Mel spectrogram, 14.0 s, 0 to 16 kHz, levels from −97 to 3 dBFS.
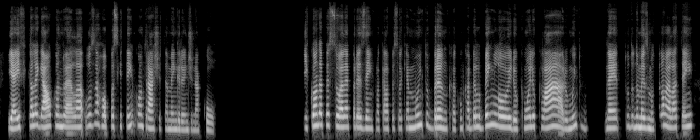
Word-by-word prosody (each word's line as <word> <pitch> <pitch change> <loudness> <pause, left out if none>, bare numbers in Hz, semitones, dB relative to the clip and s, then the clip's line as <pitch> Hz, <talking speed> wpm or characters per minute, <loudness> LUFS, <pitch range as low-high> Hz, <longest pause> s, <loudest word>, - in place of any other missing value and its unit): E 220 - +4
aí, 215 +3 +5
fica 250 +2 -4
legal 265 -2 +5
quando 265 -1 0
ela 125 0 +2
usa 280 +4 -5
roupas 255 -2 -3
que 265 - -13
têm 260 +2 -3
contraste 235 -7 0
também 200 -1 -6
grande 185 -1 -6
na 175 0 -9
cor. 175 -3 -9 1.8
E 230 - -6
quando 275 +5 +4
a - - +4
pessoa 280 -3 +2
ela 245 +1 +5
é, - - +1
por 245 0 -11
exemplo, 225 -3 -2
aquela 215 +1 -7
pessoa 220 +1 -14
que 230 - -13
é - - -4
muito 275 +6 0
branca, 225 -4 +1
com 215 +3 -14
o - - -11
cabelo 240 +2 -3
bem 270 +6 +1
loiro, 240 -7 +2
com 230 +3 -10
olho 245 +2 0
claro, 240 -2 +4
muito 255 +5 -4 0.4
né, 220 +1 +1
tudo 255 -1 -11
do 245 0 -1
mesmo 225 -3 +2
tom, 275 +6 -4
ela 240 -2 +1
tem 260 +3 -3
240 Hz, 195 wpm, -24 LUFS, 215-265 Hz, 1.8 s, aí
